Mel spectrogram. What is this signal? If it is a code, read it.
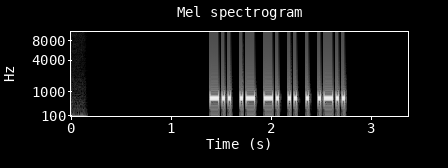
Morse code, heard as a keyed tone, about 40 wpm, 700 Hz. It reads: DANIEL
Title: USA Common Names - 40wpm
